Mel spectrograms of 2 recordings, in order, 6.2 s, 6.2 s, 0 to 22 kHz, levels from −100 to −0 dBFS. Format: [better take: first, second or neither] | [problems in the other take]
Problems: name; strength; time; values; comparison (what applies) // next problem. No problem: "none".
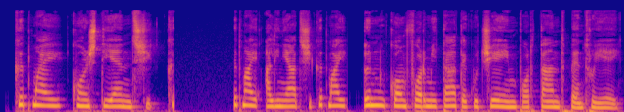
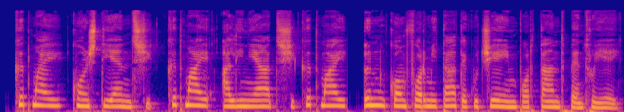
second | audio freezing; at 1.5 s for 0.5 s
